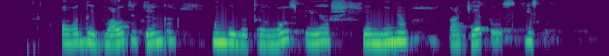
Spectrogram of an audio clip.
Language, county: Lithuanian, Panevėžys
